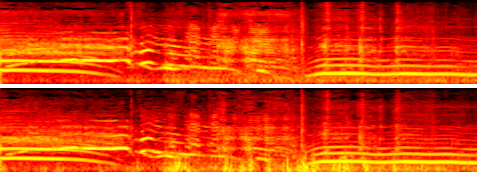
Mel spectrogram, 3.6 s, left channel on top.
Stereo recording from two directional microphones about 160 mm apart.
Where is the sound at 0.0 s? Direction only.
10° right (ahead or behind).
